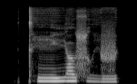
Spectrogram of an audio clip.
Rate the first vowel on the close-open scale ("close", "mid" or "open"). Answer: close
